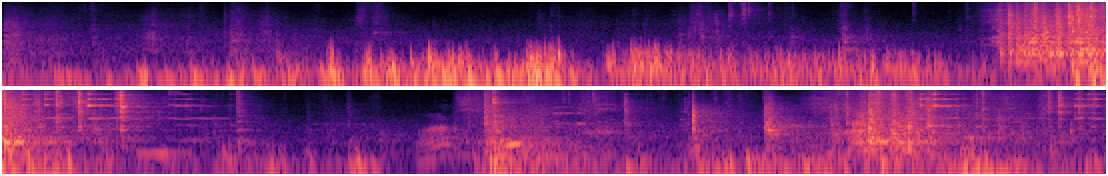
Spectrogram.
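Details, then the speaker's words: Alaska cabin generator: several cranking bursts each catching with a brief sputter then dying; cranks but will not start. "greg and i look at the world differently he interprets that sound as wanting to whereas i hear it as a failed death rattle"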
